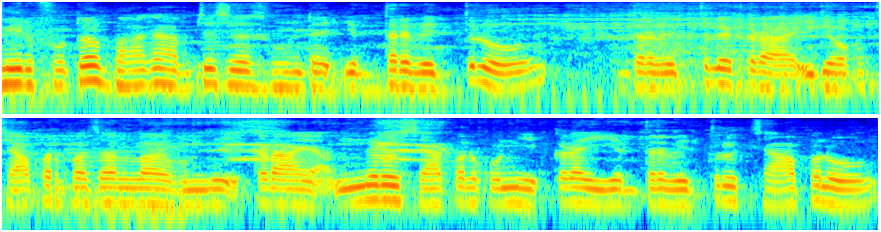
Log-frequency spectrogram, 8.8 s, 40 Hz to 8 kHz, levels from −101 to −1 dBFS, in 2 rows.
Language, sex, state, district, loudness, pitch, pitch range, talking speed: Telugu, male, Telangana, Nalgonda, -29 LUFS, 145 Hz, 140-160 Hz, 180 wpm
